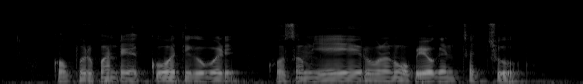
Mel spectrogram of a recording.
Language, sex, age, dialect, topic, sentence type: Telugu, male, 18-24, Utterandhra, agriculture, question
